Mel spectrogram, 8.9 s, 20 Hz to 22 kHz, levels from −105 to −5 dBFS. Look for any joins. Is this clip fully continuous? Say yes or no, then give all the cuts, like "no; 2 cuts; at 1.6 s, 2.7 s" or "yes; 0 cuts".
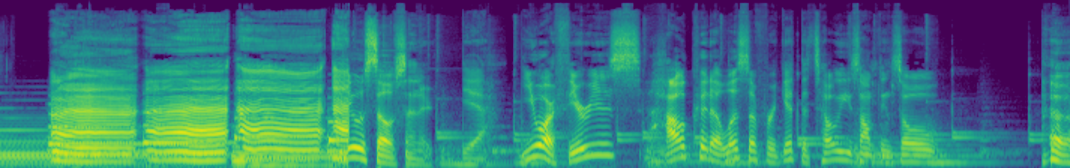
no; 1 cut; at 2.9 s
